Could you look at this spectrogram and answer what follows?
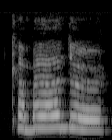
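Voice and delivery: high-pitched cry to their leader; soldiers calling out. A narrator's reading. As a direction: call out high like startled soldiers. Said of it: "the soldiers said".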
